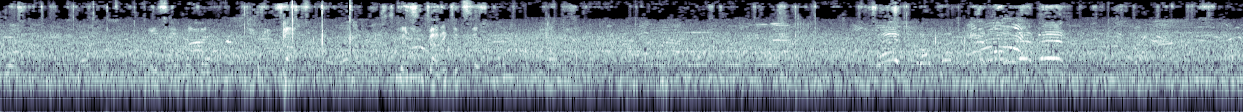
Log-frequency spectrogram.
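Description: Distant, indistinct voices of players and spectators at a soccer field over steady outdoor background noise, with a couple of sharp knocks about three seconds in.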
